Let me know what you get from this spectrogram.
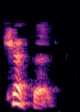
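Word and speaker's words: chesed (חסד): There is another word that's of great interest that's used in the Old Testament a lot, more than 250 times, which in English letters would be pronounced chesed, C-H-E-S-E-D.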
